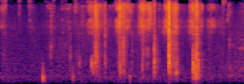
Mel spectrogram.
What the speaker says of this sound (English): I'm going to use some oracle cards.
